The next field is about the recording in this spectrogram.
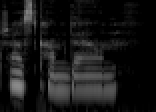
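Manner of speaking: sounding resigned. M'Baku tells the narrator, who is hiding in a tree, to come down; resigned. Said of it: "M'Baku said, resigned".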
